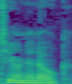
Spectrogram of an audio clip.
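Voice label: "Tir na nOg", Irish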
